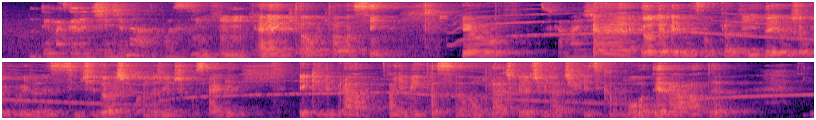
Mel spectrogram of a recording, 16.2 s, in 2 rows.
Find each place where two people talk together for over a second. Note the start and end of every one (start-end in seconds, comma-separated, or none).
none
